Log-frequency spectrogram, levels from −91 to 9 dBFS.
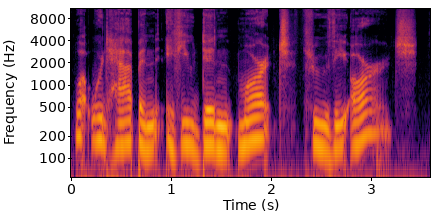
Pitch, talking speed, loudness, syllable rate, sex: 155 Hz, 165 wpm, -18 LUFS, 3.4 syllables/s, female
